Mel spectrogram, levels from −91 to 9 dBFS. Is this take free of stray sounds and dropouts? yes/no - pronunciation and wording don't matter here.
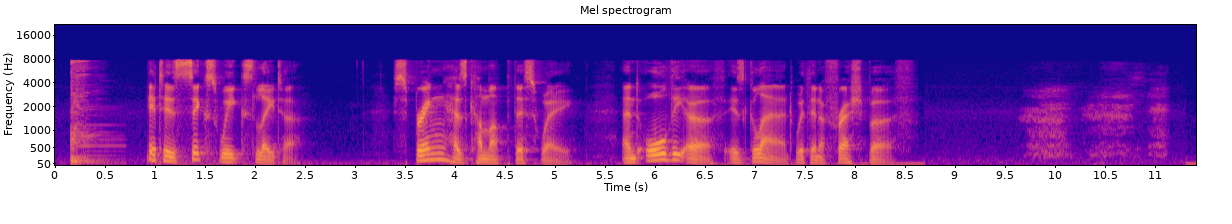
no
